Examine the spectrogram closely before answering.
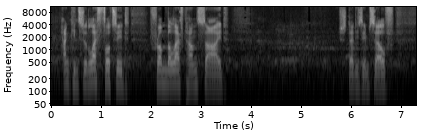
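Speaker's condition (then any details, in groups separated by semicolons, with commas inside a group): No condition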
